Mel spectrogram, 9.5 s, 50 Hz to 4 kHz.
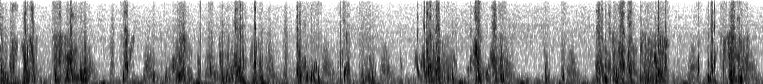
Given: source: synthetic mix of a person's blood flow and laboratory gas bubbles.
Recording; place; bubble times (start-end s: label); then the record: Doppler ultrasound of blood flow; subclavian vein
0.00-0.22 s: bubbles
0.25-0.46 s: bubbles
0.64-1.14 s: bubbles
1.50-1.69 s: bubbles
1.88-1.96 s: bubbles
2.04-2.40 s: bubbles
2.46-2.50 s: bubbles
2.59-2.67 s: bubbles
2.73-3.29 s: bubbles
3.68-4.02 s: bubbles
4.21-4.40 s: bubbles
4.47-4.70 s: bubbles
4.99-5.03 s: bubbles
5.15-5.70 s: bubbles
5.81-6.34 s: bubbles
6.77-6.87 s: bubbles
7.00-7.08 s: bubbles
7.42-7.96 s: bubbles
7.99-8.37 s: bubbles
8.68-8.76 s: bubbles
8.81-8.97 s: bubbles
8.99-9.38 s: bubbles
From the record:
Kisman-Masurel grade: 343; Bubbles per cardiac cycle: rolling drumbeat, 9 or more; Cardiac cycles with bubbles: 100%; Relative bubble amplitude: loud (0.450 to 0.775); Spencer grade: 3 (all of the cardiac periods contain showers or single bubble signals, but not dominating or overriding the cardiac motion signals); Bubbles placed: anywhere in the cardiac cycle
